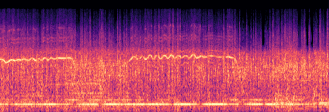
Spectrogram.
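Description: Loud live rock band heard from the audience: a high note held with a wavering vibrato, twice for about two seconds, over a sustained low note.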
